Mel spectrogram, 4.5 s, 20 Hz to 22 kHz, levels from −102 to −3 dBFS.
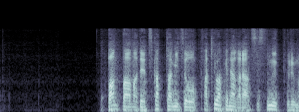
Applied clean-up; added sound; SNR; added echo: neural mask model RNNoise.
